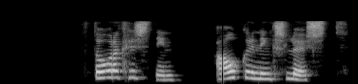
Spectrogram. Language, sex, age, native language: Icelandic, female, 13, Icelandic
